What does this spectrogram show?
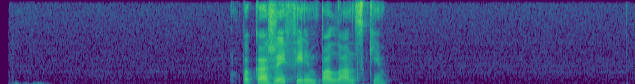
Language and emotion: Russian, neutral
